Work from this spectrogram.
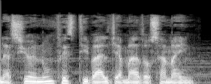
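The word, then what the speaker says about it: Samhain: años esta celebración nació en un festival llamado samain pronunciado soen un evento central en el calendario Celta que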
